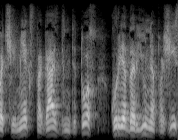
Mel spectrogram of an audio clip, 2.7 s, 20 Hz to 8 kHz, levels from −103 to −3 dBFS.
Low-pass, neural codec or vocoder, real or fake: 7.2 kHz; none; real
